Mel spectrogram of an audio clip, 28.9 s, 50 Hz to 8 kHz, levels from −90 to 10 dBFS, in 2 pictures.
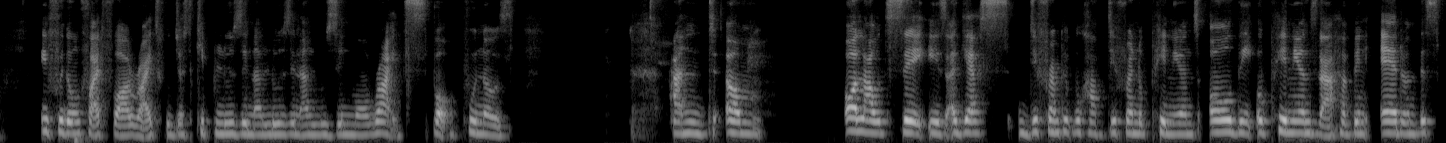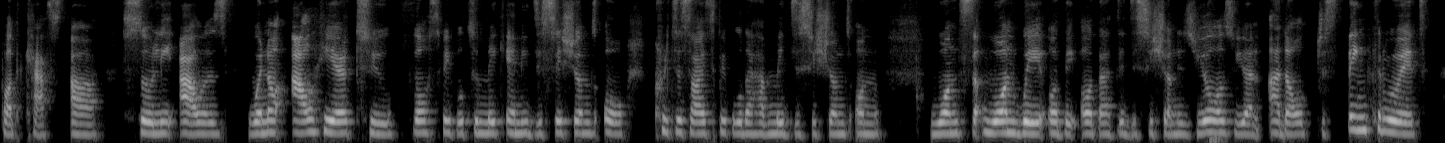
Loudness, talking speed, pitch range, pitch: -32 LUFS, 170 wpm, 180-200 Hz, 190 Hz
